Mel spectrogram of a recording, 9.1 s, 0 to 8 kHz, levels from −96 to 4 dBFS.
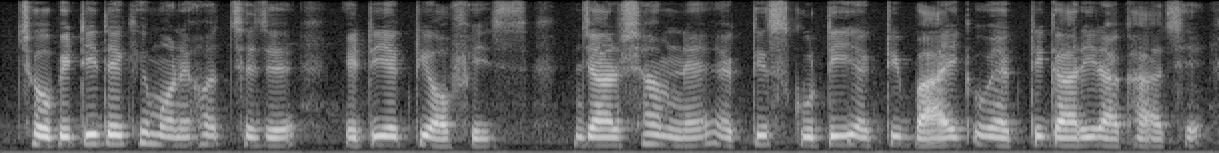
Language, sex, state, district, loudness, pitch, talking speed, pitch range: Bengali, male, Tripura, South Tripura, -20 LUFS, 165 Hz, 125 wpm, 155-185 Hz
